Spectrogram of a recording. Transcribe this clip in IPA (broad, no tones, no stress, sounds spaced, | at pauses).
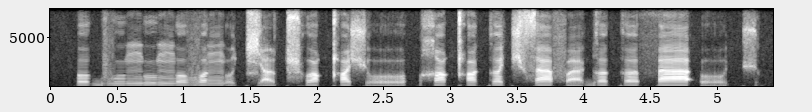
o ɡ v u ŋ u ŋ o v ʌ ŋ o̰ t͡ɕ a̰ ʈ͡ʂʰ o qʰ ʌ ʃ o̰ | χ ʌ qʰ ʌ k ʌ t͡ʃ s a f a̰ ɡ ʌ k ʌ θ a ʔ o̰ t͡ʃ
